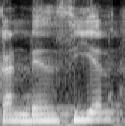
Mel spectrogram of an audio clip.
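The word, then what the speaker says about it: confidential: आगे लिखा CONDENTIAL, तो CON से हो गया आपका कन, DEN से हो गया डेन, और TIAL का उच्चारण क्या हो जाता है CL, लिखा है कंडेंशियल। यानी TIAL किसी भी शब्द में लिखा रहता है तो उसे आपको CL पढ़ना है, जैसे celestial, पोटेंशियल, essential, impartial, रेजिडेंशियल, क्रेडेंशियल, कंडेंशियल।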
